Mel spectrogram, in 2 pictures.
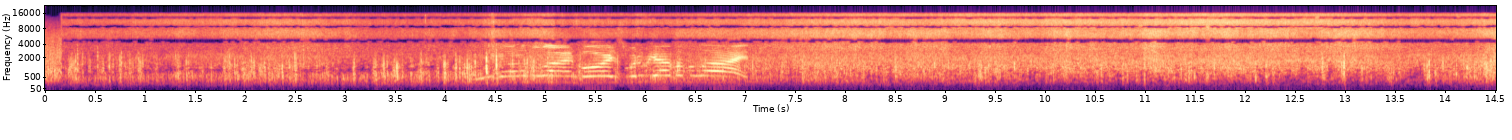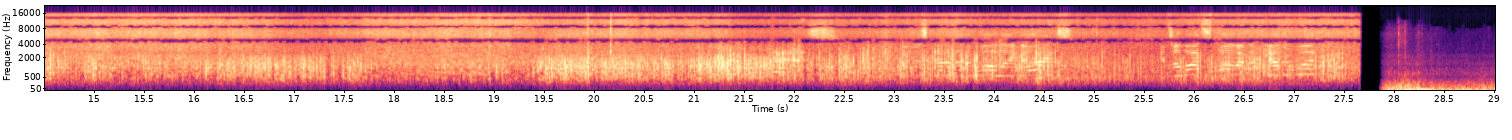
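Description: Strong wind and choppy lake waves breaking against shoreline boulders: a loud, rushing noise that surges and eases with the gusts throughout.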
